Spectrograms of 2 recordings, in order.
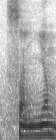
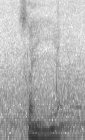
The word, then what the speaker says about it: संयम: यह के बाद, यह से पहले अगर अनुस्वार है तो उसका उच्चारण, चूंकि यह का उच्चारण स्थान तालु है, इसीलिए यही उच्चरित होगा। इन सभी शब्दों के साथ हम इसे संयम बोलते हैं, संयम।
